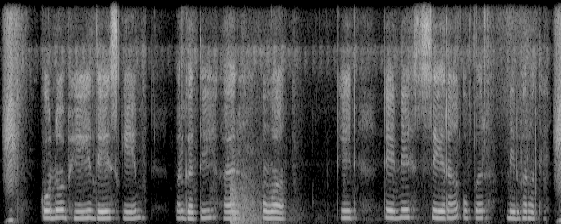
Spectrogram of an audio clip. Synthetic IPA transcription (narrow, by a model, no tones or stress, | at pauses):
koːnobʱid̪eːske | pəɾɡət̪ihəɾʊã | ke | ʈeːneseːɾãuːpəɾ | nɪɾbʱəɾɦoːt̪eː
